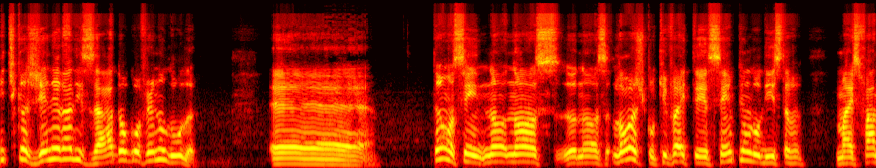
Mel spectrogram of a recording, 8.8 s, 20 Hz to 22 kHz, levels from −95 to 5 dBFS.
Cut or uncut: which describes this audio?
uncut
